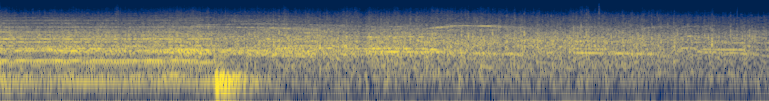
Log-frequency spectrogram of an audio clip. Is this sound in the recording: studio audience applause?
yes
